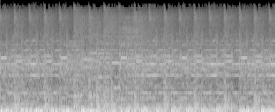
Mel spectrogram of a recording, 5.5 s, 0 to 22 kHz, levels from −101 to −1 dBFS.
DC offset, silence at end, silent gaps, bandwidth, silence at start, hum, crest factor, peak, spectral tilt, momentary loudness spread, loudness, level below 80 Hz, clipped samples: 0.3%; 0 s; none; 19 kHz; 0 s; none; 14 dB; -4 dBFS; -4.5 dB/octave; 1 LU; -18 LUFS; -22 dBFS; under 0.1%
